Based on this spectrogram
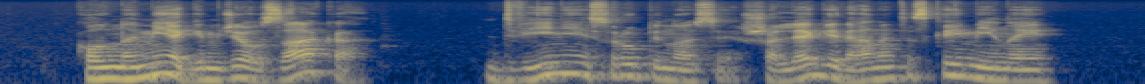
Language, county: Lithuanian, Kaunas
